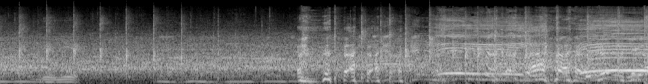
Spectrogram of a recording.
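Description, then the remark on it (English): A crowd cheers and applauds, a dense wash of clapping that swells louder partway through, with scattered whoops and shouts rising over it and a faint low hum beneath. “You gotta put the whole crowd in there.”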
